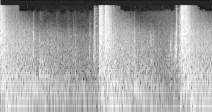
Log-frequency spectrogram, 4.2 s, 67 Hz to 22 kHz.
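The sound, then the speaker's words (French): Heavy artillery fire from Russian Northern Fleet warships during combat training in August 2023: two big booming blasts a couple of seconds apart over a constant roaring, rumbling background, with sharper cracks in between. No voices. “Vous entendez des bâtiments de la flotte russe du Nord en train de s'entraîner au combat en août 2023.”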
